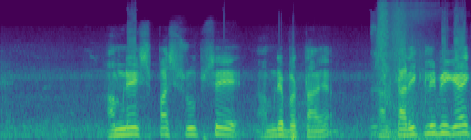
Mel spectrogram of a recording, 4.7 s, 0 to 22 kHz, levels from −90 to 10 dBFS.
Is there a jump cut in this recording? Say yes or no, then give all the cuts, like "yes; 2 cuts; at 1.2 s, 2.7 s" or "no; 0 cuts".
yes; 1 cut; at 3.7 s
